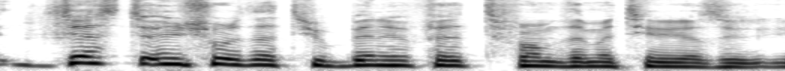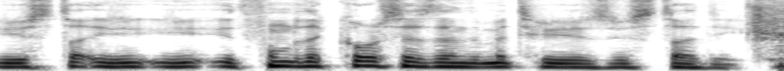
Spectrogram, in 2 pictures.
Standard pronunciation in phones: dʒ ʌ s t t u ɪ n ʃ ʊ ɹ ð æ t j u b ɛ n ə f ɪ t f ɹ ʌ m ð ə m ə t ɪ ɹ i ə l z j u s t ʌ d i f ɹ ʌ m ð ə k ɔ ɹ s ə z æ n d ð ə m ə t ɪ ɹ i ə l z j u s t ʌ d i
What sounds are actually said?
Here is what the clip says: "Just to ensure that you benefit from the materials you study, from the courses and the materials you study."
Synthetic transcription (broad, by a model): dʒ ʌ s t t u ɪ n ʃ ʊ ɹ ð æ t j u b ɛ n ə f ɪ t f ɹ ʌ m ð ə m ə t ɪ ɹ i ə l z j u s t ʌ f ɹ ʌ m ð ə k ɔ ɹ s ə z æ n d ð ə m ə t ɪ ɹ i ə l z j u s t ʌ d i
